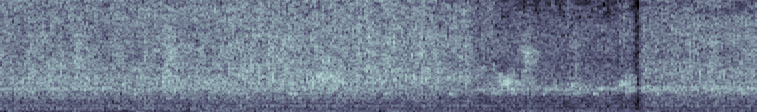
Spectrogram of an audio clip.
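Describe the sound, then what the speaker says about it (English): Warm water pours steadily from a sink tap, a loud, close, continuous hiss and splash with no pauses and no talking. "So I'm going to turn the water on, not cold, not hot,"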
